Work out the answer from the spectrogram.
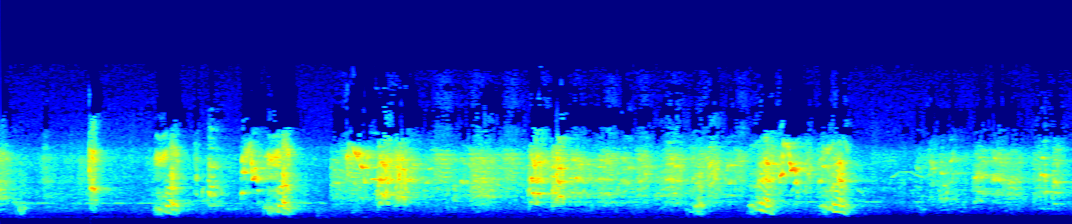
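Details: Chestnut-eared aracari eating tropical fruits in Mato Grosso do Sul, Brazil, giving harsh, hissy squawks in irregular bursts, some run together, some single, over a faint steady high hiss.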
